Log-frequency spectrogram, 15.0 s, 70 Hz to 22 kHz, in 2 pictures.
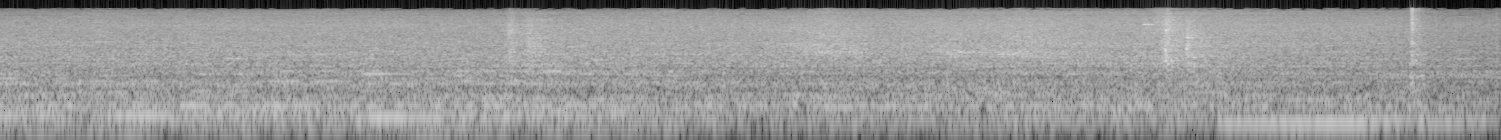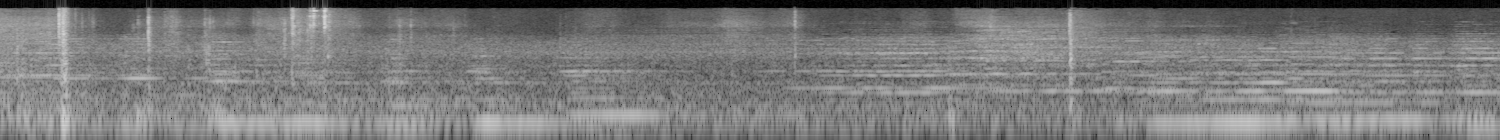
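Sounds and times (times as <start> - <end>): car wash equipment rushing: 0.0 - 8.0.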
